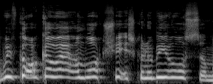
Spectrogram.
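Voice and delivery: mock hype. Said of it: "He's like".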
